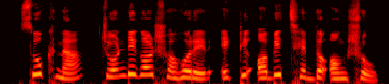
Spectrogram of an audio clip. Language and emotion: Bengali, neutral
